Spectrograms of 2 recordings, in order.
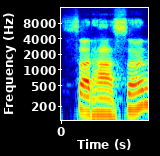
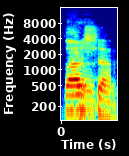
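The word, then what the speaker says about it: Sudharsan: You had Sud Hassan. Is that how you pronounce that? Sud Hassan with Sudarshan, 22.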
